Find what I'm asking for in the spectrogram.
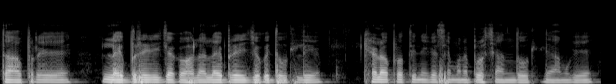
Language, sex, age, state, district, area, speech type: Odia, male, 18-30, Odisha, Kalahandi, rural, spontaneous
